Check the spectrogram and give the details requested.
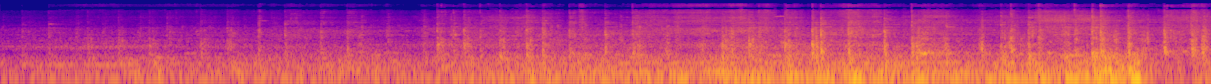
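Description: Train approaching: a diesel locomotive's low engine hum growing steadily louder, with wheels clicking over rail joints from about four seconds in, the clicks coming faster and louder toward the end.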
